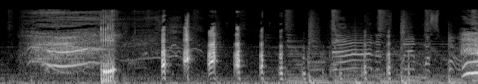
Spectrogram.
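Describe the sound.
A person imitates a pig, making a loud run of rough, guttural grunts and snorts in quick, uneven bursts, with some higher squealy tones mixed in.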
